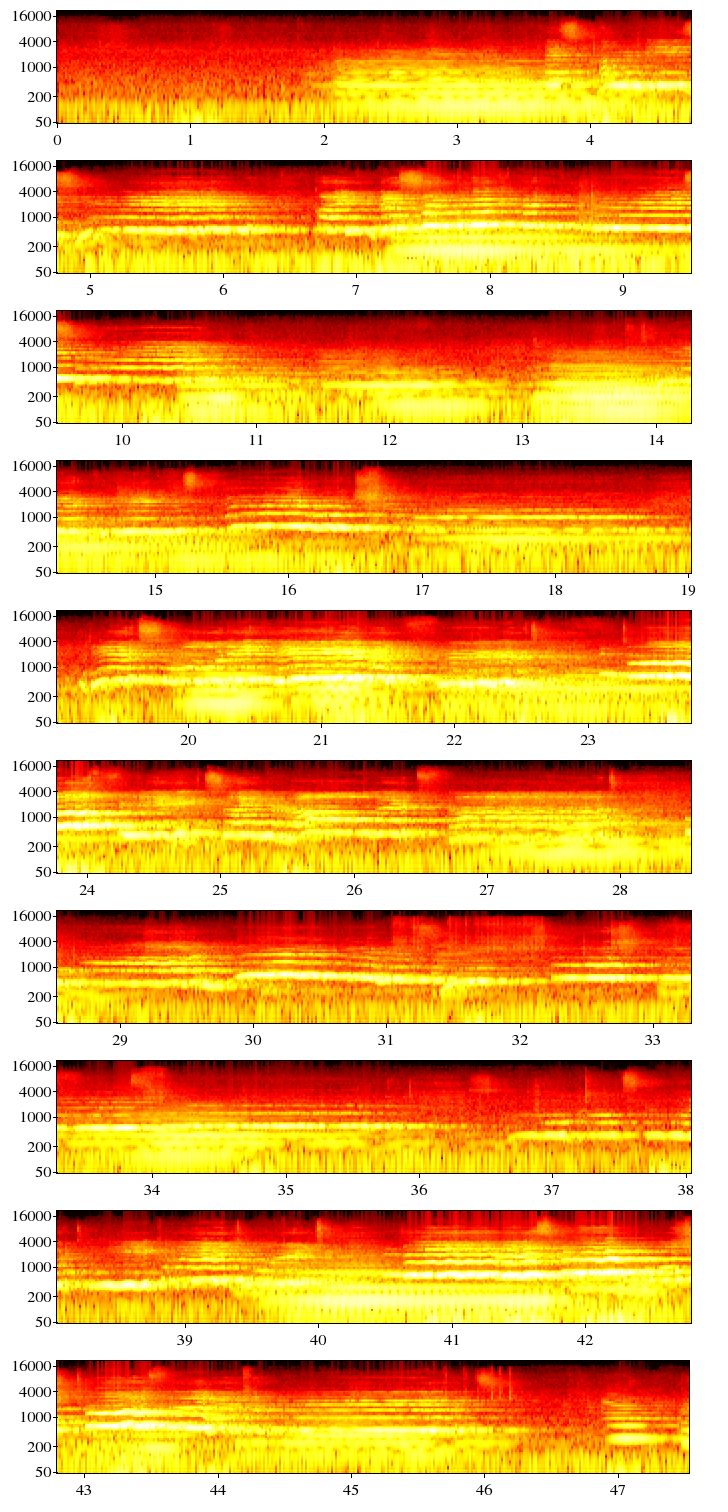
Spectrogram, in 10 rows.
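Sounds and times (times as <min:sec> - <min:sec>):
soprano singing recitative: 0:03.6 - 0:11.1, 0:14.0 - 0:47.5.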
